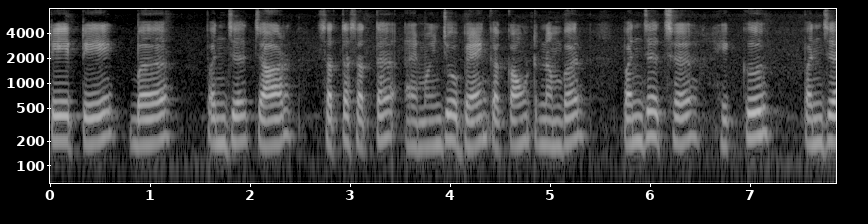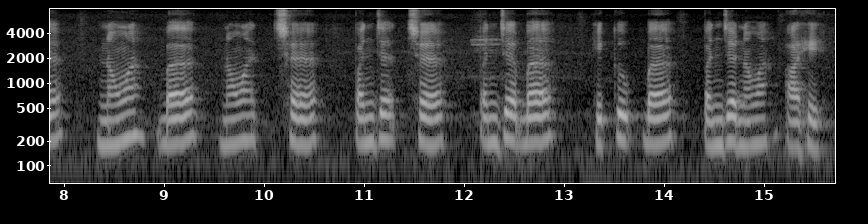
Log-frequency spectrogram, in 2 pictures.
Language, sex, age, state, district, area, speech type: Sindhi, female, 45-60, Gujarat, Kutch, urban, read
